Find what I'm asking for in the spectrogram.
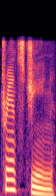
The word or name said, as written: transgene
